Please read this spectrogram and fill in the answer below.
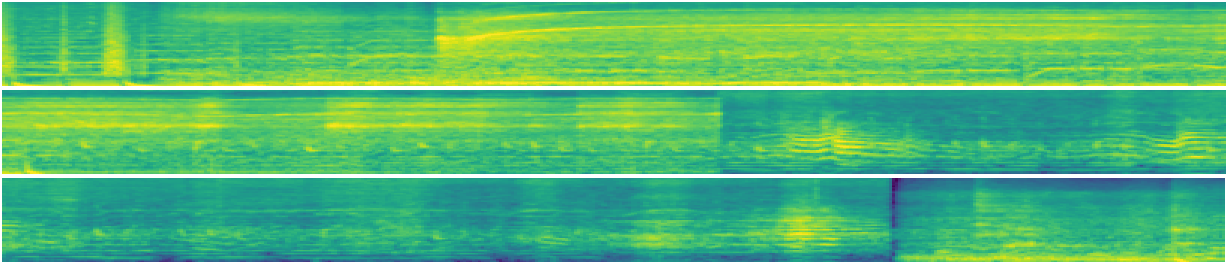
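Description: Handheld angle grinder cutting through the steel spokes of a motorcycle wheel: a high whine that rises as it spins up about two seconds in, holds steady, and cuts off suddenly about eight seconds in. Background music plays under it and runs on alone afterwards.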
